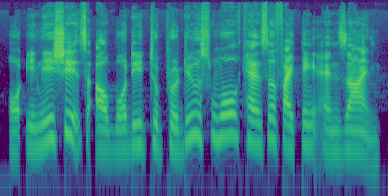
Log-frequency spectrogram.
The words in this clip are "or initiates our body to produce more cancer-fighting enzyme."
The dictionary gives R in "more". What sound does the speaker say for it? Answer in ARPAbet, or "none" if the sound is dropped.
L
